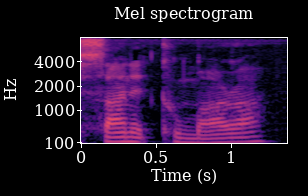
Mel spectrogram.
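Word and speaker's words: Sanat Kumara: and Michael, she says you should pronounce it as a sonnet Kumara, the virgin eternal youth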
